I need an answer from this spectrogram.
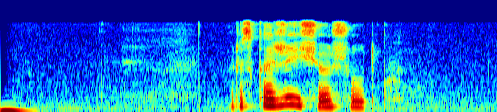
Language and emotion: Russian, neutral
